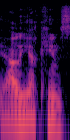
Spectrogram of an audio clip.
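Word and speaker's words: Alekhine: It's the Alyakin's defense. This is actually a sideline. Knight b6 is mostly recommended in Alyakin's books. Alyakin, if you want to pronounce it correctly.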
